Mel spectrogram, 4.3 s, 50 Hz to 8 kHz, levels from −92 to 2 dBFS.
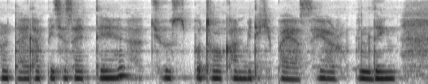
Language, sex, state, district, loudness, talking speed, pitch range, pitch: Nagamese, female, Nagaland, Dimapur, -19 LUFS, 180 wpm, 195-210 Hz, 205 Hz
